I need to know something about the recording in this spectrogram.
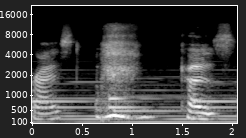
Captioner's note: fakes laugh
